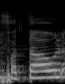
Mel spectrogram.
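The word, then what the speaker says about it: الفتاح: अल क़हार, वहाबुर रज़ाकुल फत्ताहुल। माशाअल्लाह, तीनों नाम दुरुस्त सुनाए हैं। थोड़ा सा प्रोनाउंसिएशन दुरुस्त करेंगे। अल क़हारू, अल वहाबू, अल रज़ाकू, अल फत्ताहू।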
